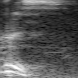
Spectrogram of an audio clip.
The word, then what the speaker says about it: QRIS: Yang sudah berbelanja dan menggunakan transaksi secara menggunakan kris. Ada? Saya Om. Atau masih bingung? Kris atau kiris ini? Sudah ada katanya. Ya, penggunaannya adalah penyebutannya adalah kris ya. Kris. QRIS. QRIS itu bacanya kris.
